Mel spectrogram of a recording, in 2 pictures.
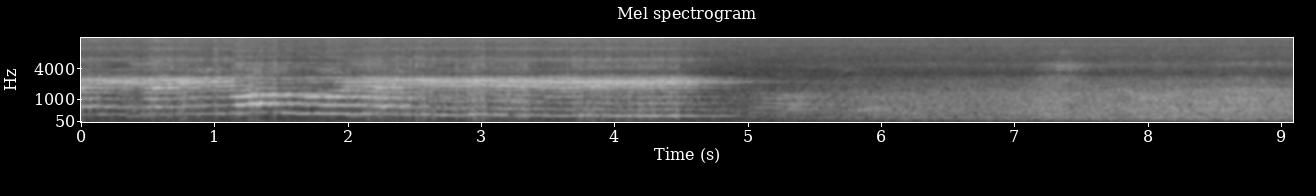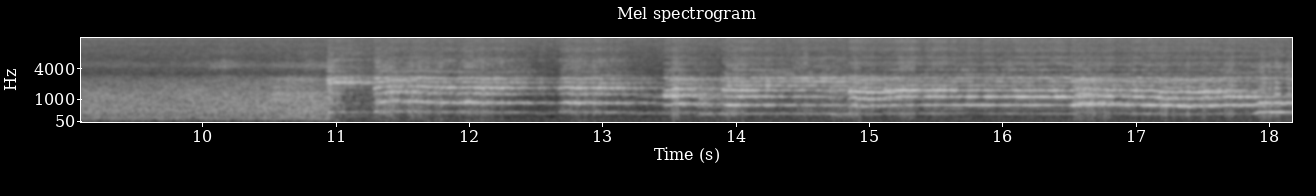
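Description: A middle-aged man chants loudly through a microphone in long, drawn-out notes.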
